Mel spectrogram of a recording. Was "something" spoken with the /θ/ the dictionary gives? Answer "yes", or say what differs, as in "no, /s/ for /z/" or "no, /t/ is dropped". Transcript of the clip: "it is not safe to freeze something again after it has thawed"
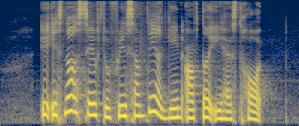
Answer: no, /t/ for /θ/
